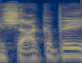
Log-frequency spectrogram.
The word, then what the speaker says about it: Shakopee: Shakopee, yeah.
